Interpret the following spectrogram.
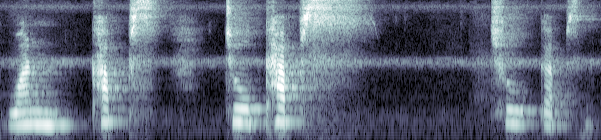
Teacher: no voicing at the end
